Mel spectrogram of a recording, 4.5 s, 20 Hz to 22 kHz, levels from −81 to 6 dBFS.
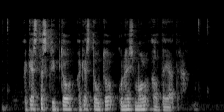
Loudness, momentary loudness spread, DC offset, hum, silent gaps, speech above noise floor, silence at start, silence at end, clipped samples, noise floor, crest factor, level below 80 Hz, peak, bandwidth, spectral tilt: -26 LUFS; 14 LU; under 0.1%; none; none; 29 dB; 0.05 s; 0.8 s; under 0.1%; -55 dBFS; 20 dB; -60 dBFS; -8 dBFS; 11.5 kHz; -4 dB/octave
